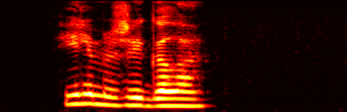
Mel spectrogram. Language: Russian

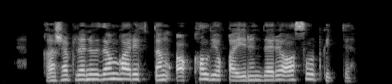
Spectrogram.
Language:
Bashkir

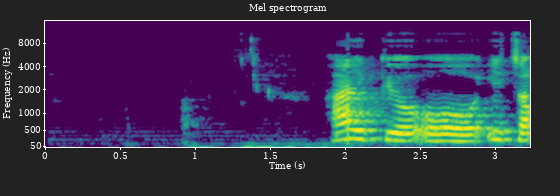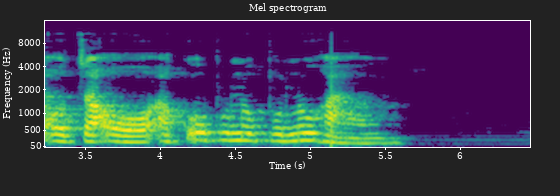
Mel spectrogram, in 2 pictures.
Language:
Rukai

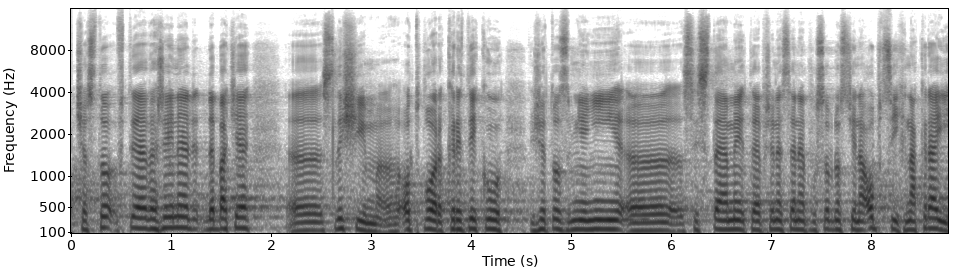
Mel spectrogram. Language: Czech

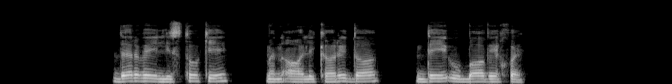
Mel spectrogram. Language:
Kurdish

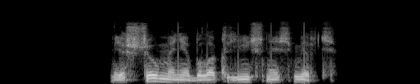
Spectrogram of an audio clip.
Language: Belarusian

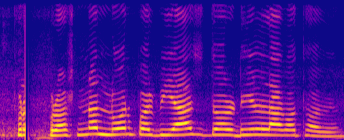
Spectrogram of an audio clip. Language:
Bhojpuri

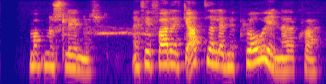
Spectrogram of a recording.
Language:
Icelandic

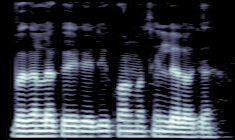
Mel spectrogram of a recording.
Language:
Maithili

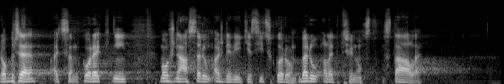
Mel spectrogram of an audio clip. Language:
Czech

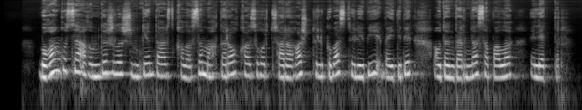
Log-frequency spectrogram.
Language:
Kazakh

